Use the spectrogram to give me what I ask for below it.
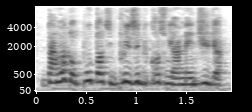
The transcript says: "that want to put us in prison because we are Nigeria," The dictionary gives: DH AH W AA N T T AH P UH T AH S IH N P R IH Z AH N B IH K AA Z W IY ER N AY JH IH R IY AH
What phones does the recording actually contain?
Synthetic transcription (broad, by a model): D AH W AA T T AH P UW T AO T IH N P R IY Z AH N B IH K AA S W IY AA N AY JH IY R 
